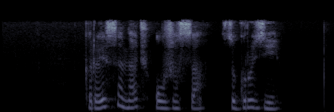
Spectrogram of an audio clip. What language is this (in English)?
Russian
